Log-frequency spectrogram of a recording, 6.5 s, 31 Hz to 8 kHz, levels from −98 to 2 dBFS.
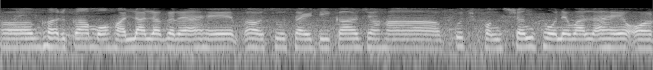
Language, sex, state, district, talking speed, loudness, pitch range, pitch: Hindi, female, Maharashtra, Mumbai Suburban, 145 wpm, -16 LUFS, 180-190 Hz, 185 Hz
